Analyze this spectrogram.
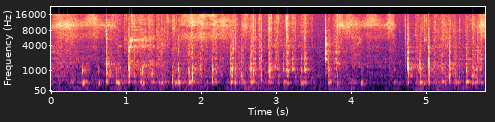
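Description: Wooden spoon stirring thick choux paste (panade) in a large stainless steel stockpot, knocking and scraping against the pot in irregular strokes a few times a second, as the paste is dried out on the stove.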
